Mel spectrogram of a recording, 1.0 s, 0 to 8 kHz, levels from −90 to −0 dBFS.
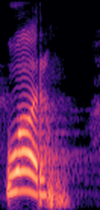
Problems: none marked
